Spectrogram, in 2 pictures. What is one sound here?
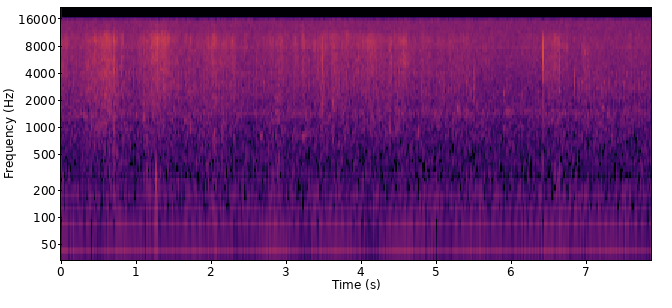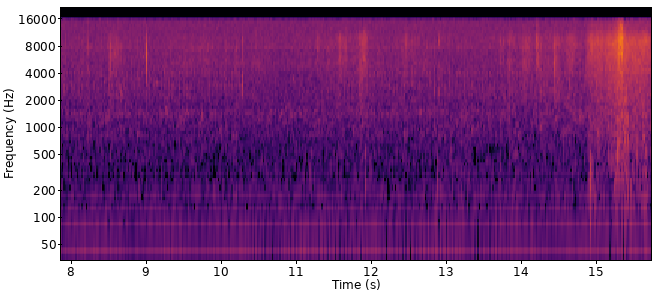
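Cloth rustles softly as hands fold and smooth it.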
